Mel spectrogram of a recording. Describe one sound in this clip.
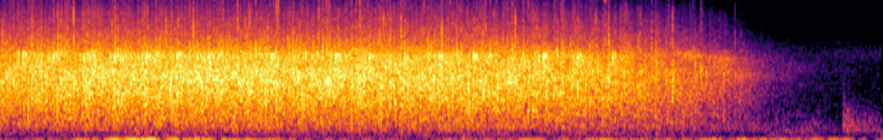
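An audience applauds loudly in a large hall, then fades.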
